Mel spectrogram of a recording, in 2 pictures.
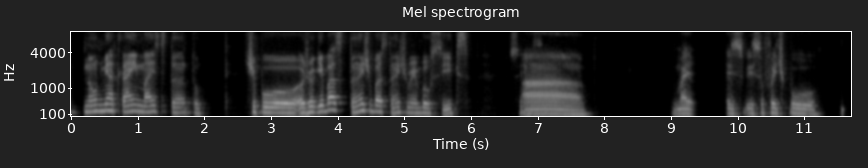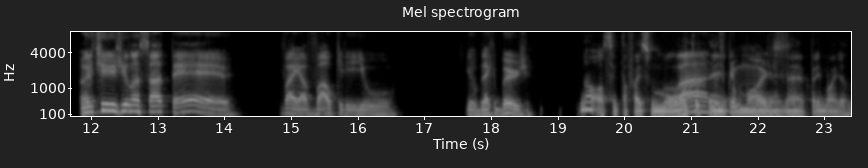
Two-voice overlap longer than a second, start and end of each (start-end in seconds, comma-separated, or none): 20.5-22.5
